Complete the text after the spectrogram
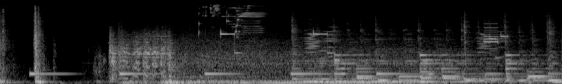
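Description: A sharp click, then a taxi's engine turns over and settles into a steady low rumble as it pulls away, with a bright, bouncy melody playing over it.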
